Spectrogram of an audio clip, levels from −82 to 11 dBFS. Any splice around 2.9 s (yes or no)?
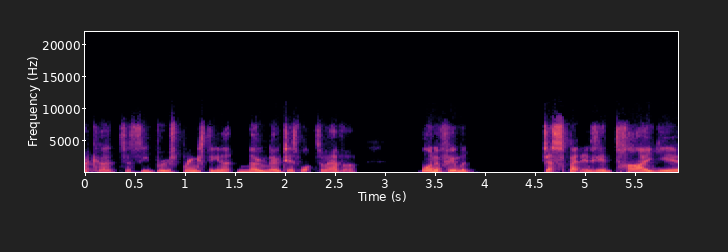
no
